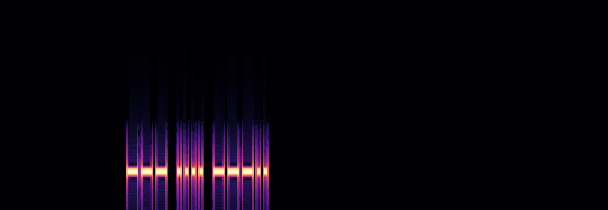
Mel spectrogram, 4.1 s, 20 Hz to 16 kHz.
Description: Morse code, heard as a keyed tone, about 50 wpm, 700 Hz. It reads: OH8
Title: Callsign Prefixes for Top 50 DXCC - 50wpm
